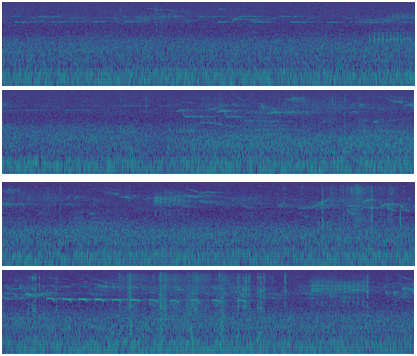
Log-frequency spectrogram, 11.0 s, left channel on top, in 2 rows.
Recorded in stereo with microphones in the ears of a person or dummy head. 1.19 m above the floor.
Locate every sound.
Only background noise.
